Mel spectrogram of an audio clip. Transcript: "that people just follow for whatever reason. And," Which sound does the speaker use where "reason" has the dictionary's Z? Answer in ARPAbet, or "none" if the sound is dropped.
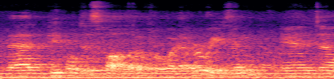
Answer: Z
